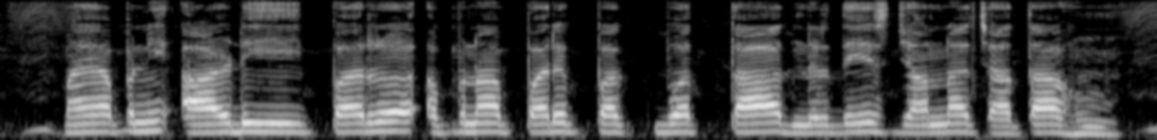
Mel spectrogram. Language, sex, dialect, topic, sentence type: Hindi, male, Kanauji Braj Bhasha, banking, statement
